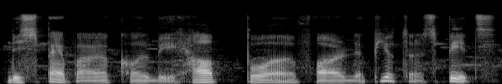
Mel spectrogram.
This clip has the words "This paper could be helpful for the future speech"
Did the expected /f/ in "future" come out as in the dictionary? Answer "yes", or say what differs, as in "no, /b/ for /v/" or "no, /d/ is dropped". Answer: no, /p/ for /f/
